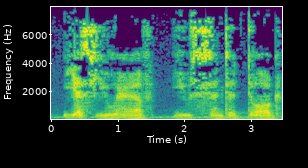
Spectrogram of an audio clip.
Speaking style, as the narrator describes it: snarled the Cimmerian

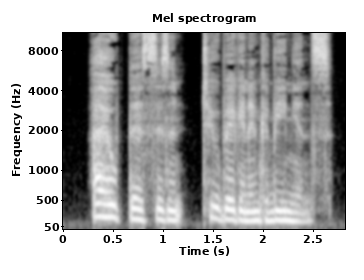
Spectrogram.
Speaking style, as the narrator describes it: Rivera said softly

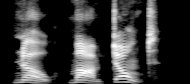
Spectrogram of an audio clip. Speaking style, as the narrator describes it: Mahmoud cried

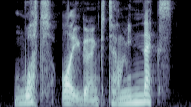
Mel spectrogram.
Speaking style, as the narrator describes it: Draco said with a sneer, suddenly more Malfoy than Harry had seen since before he'd moved in

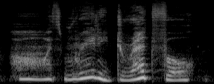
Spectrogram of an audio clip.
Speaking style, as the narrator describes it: muttered to herself

